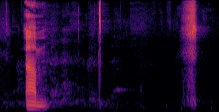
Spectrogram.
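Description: A baby girl sneezes, a small, high-pitched sneeze, followed a few seconds later by a second, softer sneeze, with a brief click between them and quiet background noise.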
